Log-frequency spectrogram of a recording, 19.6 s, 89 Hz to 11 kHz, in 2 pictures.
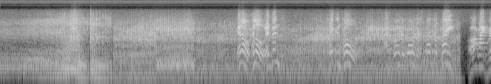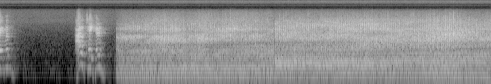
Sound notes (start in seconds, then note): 0.3 engines droning; 12.1 engine roaring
